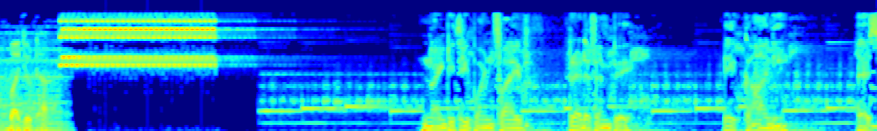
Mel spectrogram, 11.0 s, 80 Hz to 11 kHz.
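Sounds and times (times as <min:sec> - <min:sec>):
speech: 0:00.1 - 0:00.9, 0:05.3 - 0:08.1, 0:09.0 - 0:10.1, 0:10.7 - 0:10.9
telephone ringing with a rapid electronic trill: 0:00.8 - 0:04.1
soft melodic tones: 0:00.8 - 0:04.3.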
